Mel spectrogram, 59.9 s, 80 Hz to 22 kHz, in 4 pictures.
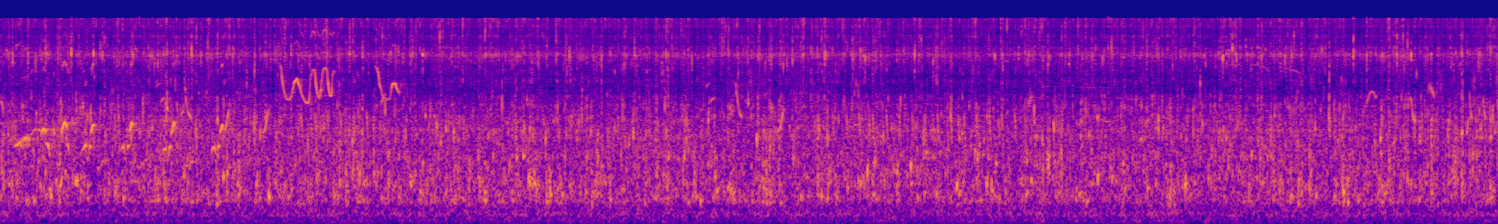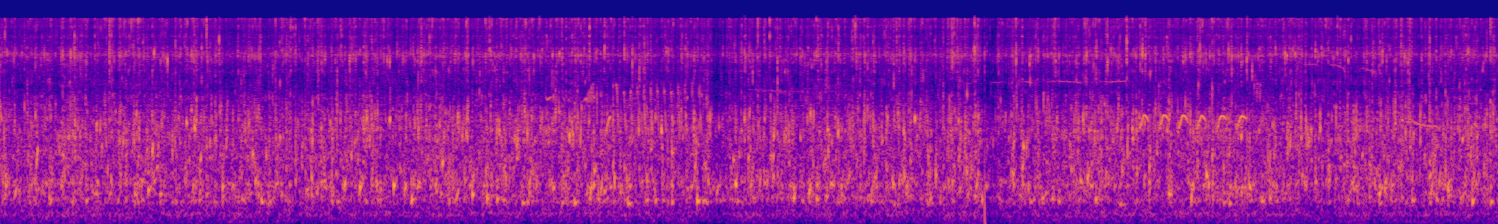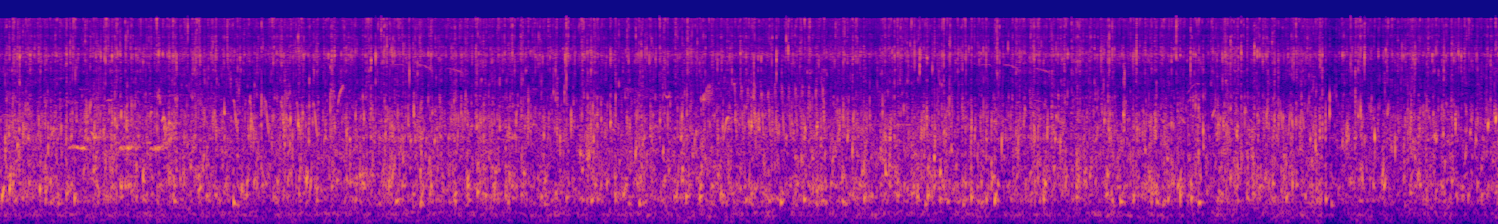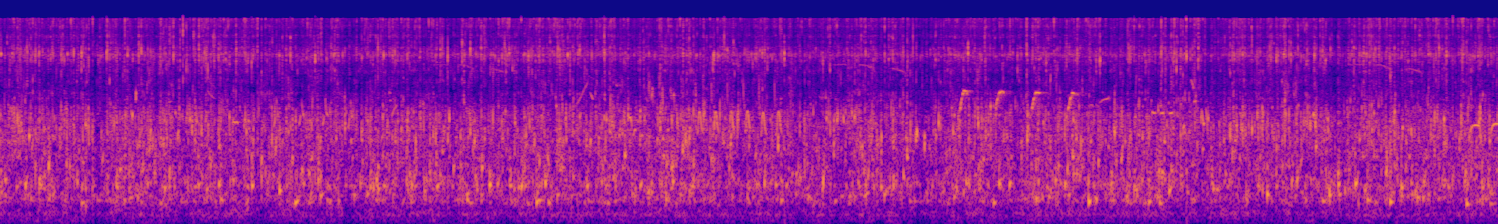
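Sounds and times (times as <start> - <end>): faint bird chirps: 0.0 - 4.0, 30.6 - 31.8
stream water babbling: 0.0 - 59.9.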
